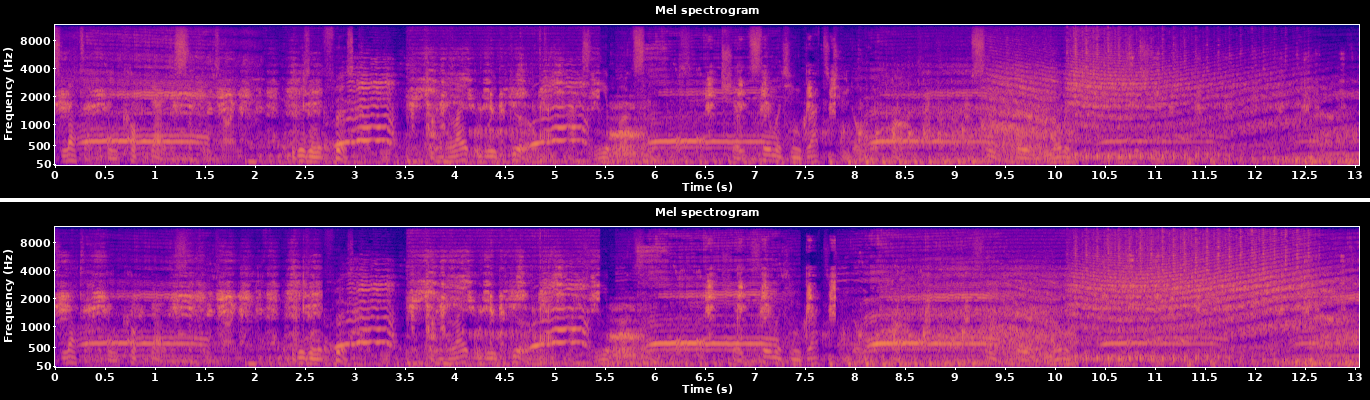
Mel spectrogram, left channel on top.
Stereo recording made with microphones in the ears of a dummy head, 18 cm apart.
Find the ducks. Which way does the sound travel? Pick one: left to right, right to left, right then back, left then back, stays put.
stays put.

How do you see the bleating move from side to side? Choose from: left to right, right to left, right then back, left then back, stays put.
left to right.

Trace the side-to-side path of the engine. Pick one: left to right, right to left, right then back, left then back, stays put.
left to right.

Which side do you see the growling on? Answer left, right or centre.
centre.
